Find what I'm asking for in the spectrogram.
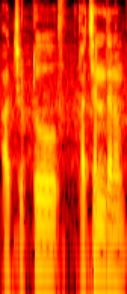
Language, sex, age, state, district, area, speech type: Telugu, male, 30-45, Telangana, Sangareddy, urban, spontaneous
